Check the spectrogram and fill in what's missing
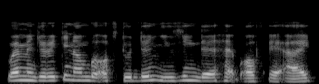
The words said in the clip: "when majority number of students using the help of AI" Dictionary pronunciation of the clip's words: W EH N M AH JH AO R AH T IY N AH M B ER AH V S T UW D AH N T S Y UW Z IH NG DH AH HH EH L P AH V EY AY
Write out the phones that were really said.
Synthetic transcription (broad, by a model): W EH N M AH JH AO R AH T IY N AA M B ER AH F S T UW D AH N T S Y UW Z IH NG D AH HH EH P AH F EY AY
